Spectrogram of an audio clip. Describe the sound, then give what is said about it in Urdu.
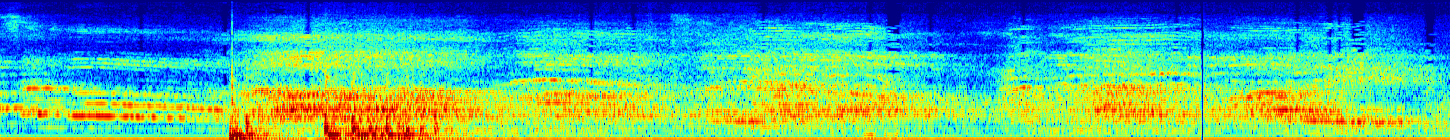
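A large crowd erupts in sustained cheering, with dense clapping, shrill whistles and wavering high-pitched ululation rising and falling together, loud and continuous after a sudden start. “حمد خدا ہے ایک الحمدللہ, کیونکہ مجمع تالیاں بجا رہا ہے, سیٹیاں بجا رہا ہے, عربی میں کہتے ہیں ہل ہلا کر رہا ہے.”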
